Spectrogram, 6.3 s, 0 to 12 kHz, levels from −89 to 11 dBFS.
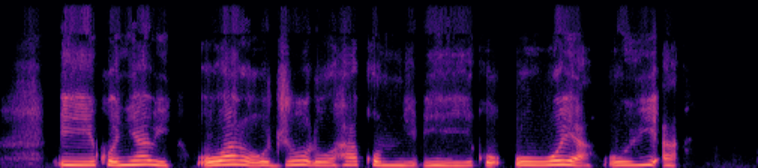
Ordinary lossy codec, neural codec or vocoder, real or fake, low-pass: Opus, 16 kbps; none; real; 10.8 kHz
